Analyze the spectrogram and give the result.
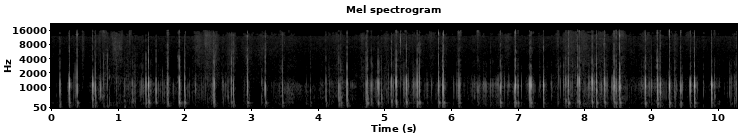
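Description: Long red nails scratch and strum across the tips of a hairbrush's dense wooden pins, which face upward. The result is a quick, uneven run of soft, dry clicks and ticks with a woody tone around 1 kHz, each one dying away almost at once, over a faint scratchy hiss.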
